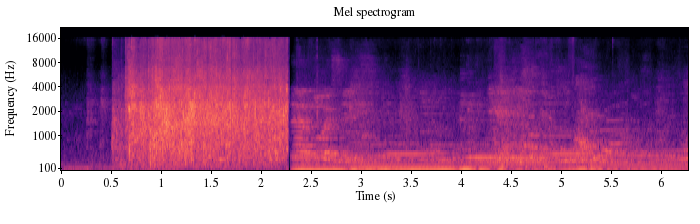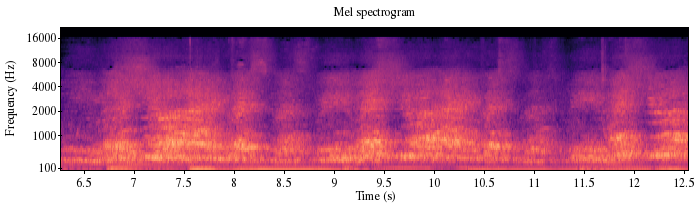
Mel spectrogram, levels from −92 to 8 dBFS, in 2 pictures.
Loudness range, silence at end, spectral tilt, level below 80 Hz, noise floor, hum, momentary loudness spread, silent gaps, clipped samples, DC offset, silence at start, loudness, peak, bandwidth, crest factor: 12 LU; 0 s; -4 dB/octave; -30 dBFS; -44 dBFS; none; 16 LU; none; under 0.1%; under 0.1%; 0.5 s; -16 LUFS; 0 dBFS; 16.5 kHz; 16 dB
